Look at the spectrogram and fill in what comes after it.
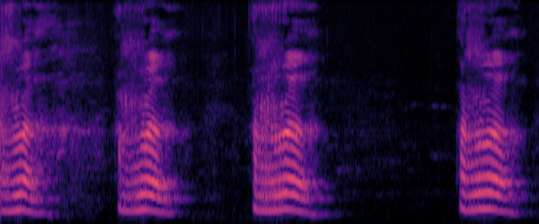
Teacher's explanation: वायु जो है वह कंपित हो रही है मसूड़े के पास। र र इसके बोलने में कंपन हो रहा है, इसलिए इसको एक अलग कैटेगरी में रखते हैं और कहते हैं प्रकंपित।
